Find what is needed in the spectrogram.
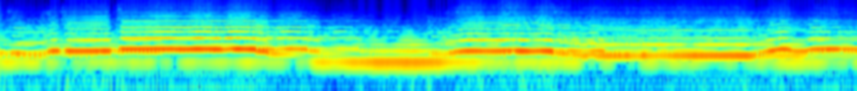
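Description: Instrumental music: a flute-like wind instrument plays a melody that slides and bends between held notes over a steady, unchanging low drone.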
